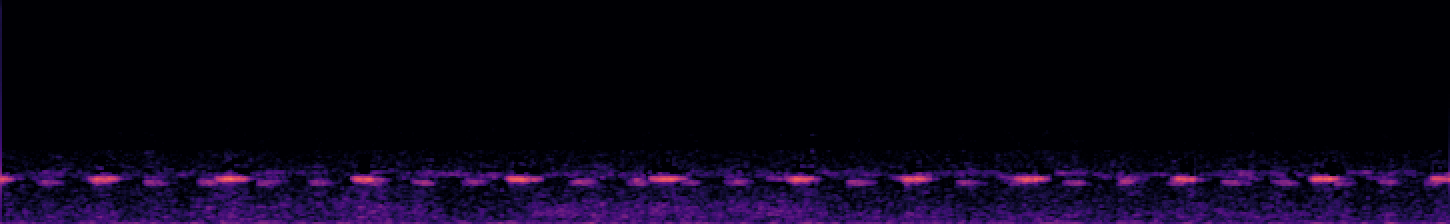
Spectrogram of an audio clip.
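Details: Night crickets recorded through the microphone of an HD surveillance camera installed in a garage; steady high-pitched chirps roughly every second, with softer chirps in between, against faint low background hum.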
